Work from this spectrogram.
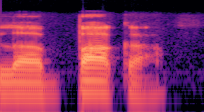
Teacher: the V is going to make a sound of B a little bit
